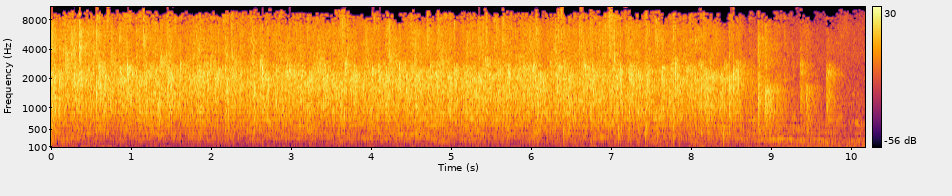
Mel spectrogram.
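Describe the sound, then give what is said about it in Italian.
Dense, sustained applause from a large crowd at an award ceremony for the under-8 category, loud and steady throughout, with individual claps blurring into a continuous roar that thins slightly near the end. “Un applauso per questo.”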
